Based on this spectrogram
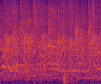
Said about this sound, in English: Clap your hands, everybody, and shout with a loud voice.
